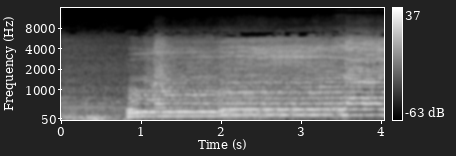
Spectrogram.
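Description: A man's voice chanting a Pashto naat into a microphone. After a quieter first second it comes in loudly on a long held note, then steps up to a higher held note about halfway through.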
